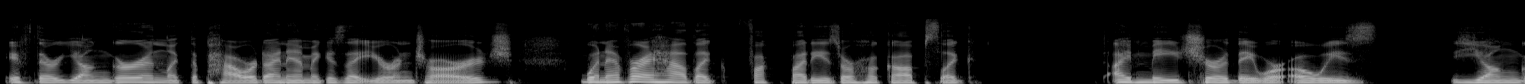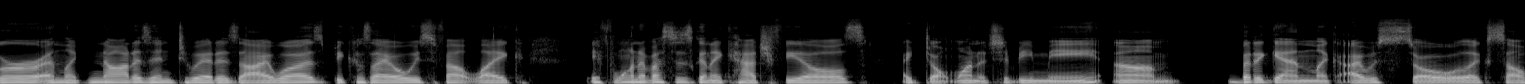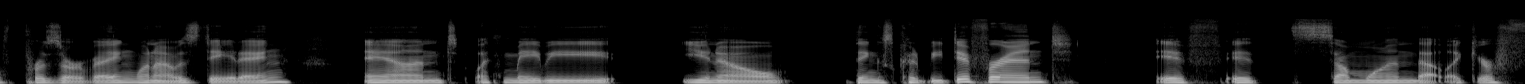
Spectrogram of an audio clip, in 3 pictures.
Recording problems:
wrong speed and pitch; too slow and too low; 0.6 times normal speed

